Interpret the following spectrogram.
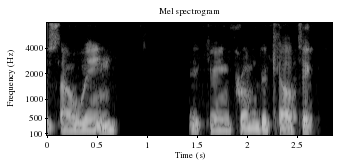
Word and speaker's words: Samhain: It's spelled Samhain, but it's actually Samhain.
